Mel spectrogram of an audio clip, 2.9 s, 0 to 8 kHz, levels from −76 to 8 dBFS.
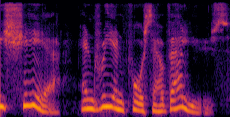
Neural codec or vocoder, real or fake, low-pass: none; real; 7.2 kHz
